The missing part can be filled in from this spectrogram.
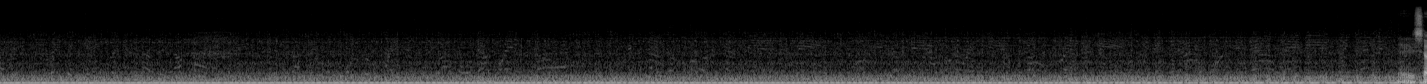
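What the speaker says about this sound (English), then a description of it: "This old truck's a bit of a throaty beast." The old truck in American Truck Simulator rumbles with a steady, deep, throaty engine drone that holds constant and close throughout, with only a slight rise at the very end.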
